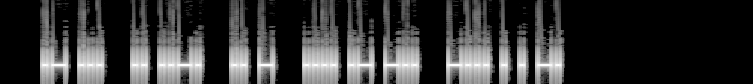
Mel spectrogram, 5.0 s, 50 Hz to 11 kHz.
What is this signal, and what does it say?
Morse code, heard as a keyed tone, about 40 wpm, 700 Hz. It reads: AS IF IT HAD BEEN
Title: Sets of 5 Words Encore2 40wpm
